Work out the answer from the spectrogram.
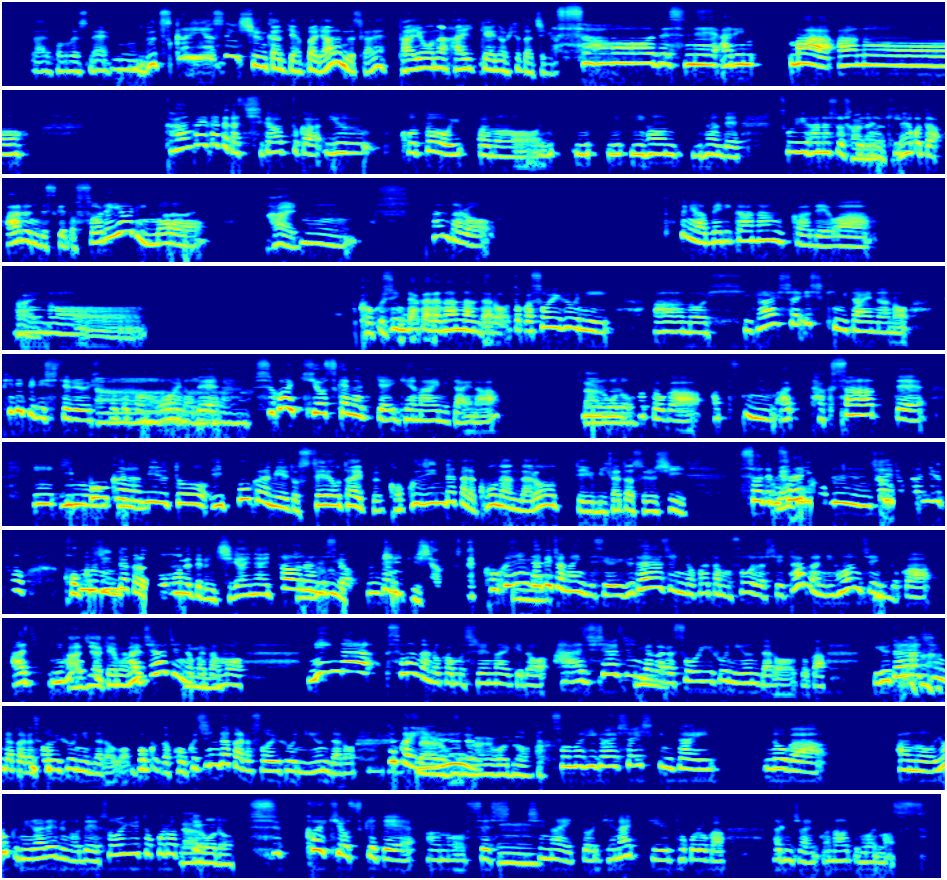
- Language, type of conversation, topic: Japanese, podcast, 多様な人が一緒に暮らすには何が大切ですか？
- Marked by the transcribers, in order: other background noise; laugh; chuckle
